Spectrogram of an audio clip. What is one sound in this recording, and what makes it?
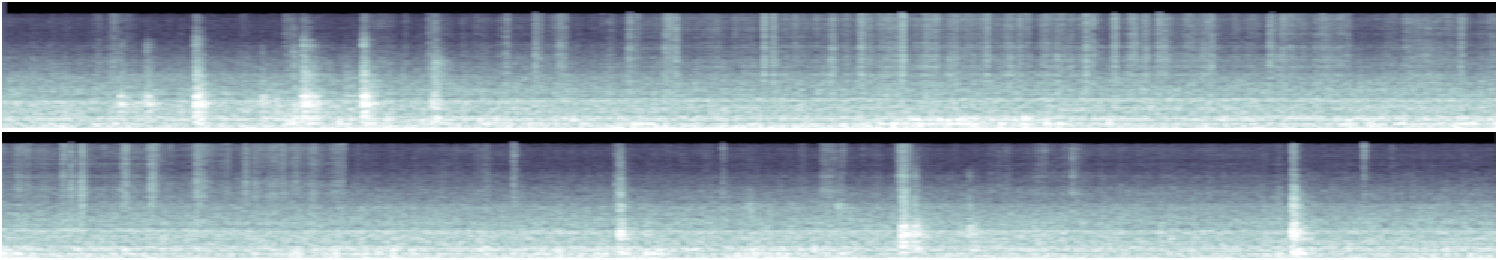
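Metal clicks against a wire grill.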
